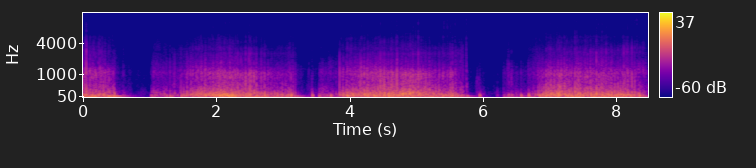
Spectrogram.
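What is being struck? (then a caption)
Thin glitter foam craft sheet scratched with long nails. Long metallic nails on both hands scratch a thin rainbow glitter foam craft sheet, which is then flexed. Three long passages of dense, rough scratching are separated by brief near-silent pauses. The sound is heavy and rumbling, sitting mostly in the low range with little high-end brightness.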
